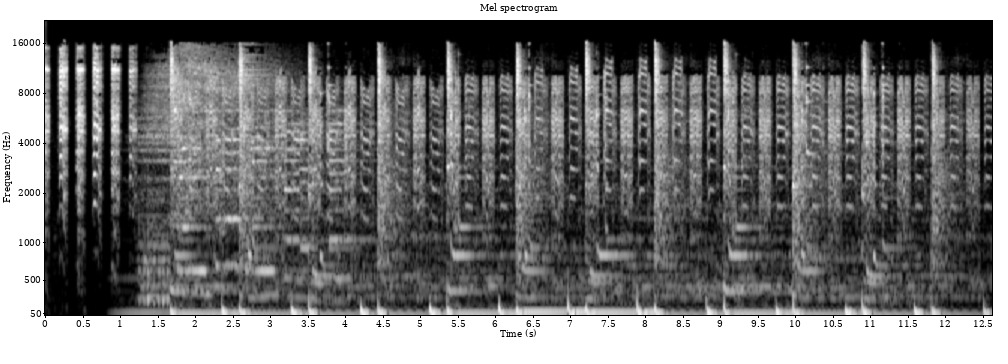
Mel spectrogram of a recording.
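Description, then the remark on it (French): A squeaking bed sample repeats in a fast, bouncy rhythm over a heavy, pounding Jersey Club beat with deep bass, loud and up front; no one speaks. “un genre qui revient extrêmement fort en ce moment qui s'appelle le Jersey Club, euh, qui notamment utilise des bruits de lit qui grincent”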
